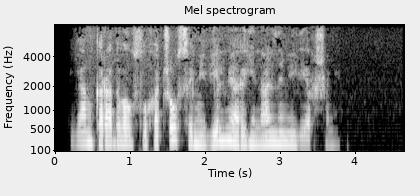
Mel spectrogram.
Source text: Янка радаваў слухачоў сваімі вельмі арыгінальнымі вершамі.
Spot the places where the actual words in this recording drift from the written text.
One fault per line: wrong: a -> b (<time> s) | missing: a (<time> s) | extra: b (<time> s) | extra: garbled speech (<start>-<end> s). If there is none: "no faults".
no faults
